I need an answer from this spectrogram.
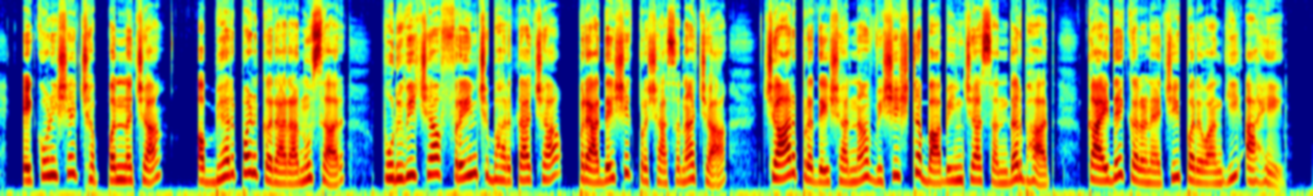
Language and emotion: Marathi, neutral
